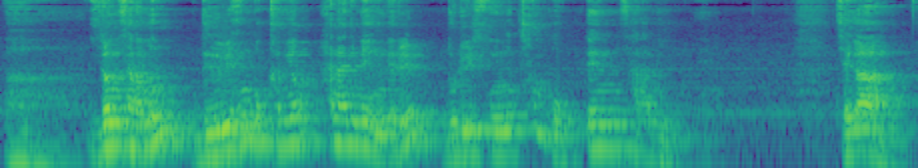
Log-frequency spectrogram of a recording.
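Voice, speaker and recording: A male pastor preaching a sermon in an animated way, sometimes quoting God in a fatherly voice. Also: fairly high pitch, slow. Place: church sanctuary. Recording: echoey church sanctuary, mic at a distance.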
